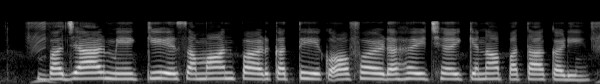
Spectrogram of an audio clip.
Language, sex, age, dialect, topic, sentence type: Maithili, female, 18-24, Southern/Standard, agriculture, question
